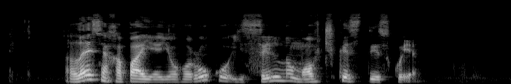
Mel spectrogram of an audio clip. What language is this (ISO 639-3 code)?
ukr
